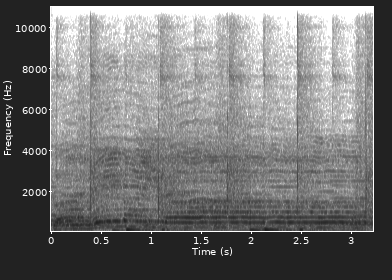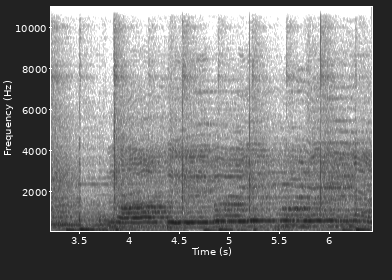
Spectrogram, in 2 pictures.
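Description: Mixed choir of men and women singing a Telugu Christian worship song in long held notes, over electronic keyboard backing with a steady beat.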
